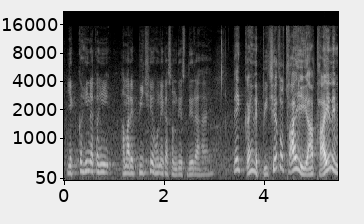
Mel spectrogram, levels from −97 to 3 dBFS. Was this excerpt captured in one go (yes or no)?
yes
